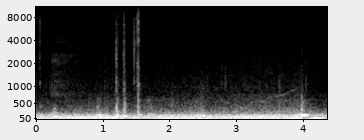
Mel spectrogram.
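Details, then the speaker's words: 2021 Mustang Mach 1 with 10R80 10-speed automatic, rebuilt under warranty, now at 21,000 miles, about 1,000 miles since the rebuild: steady cabin rumble under way broken by dull clunk on shifting, still clunking with harsh up- and downshifts in first and second. "did you hear that so there's still that clunking thing going on and uh the harsh downshifts and up shifts on one and [Music] two"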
